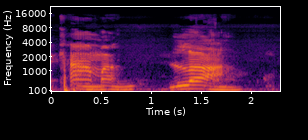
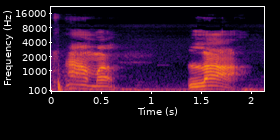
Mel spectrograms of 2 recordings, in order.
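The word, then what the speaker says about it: Kamala: k comma like the the accent thing the Kama La Kama La so just remember comma La that's the way to pronounce her name okay comma La I'm gonna say VP Harris I'm not but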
